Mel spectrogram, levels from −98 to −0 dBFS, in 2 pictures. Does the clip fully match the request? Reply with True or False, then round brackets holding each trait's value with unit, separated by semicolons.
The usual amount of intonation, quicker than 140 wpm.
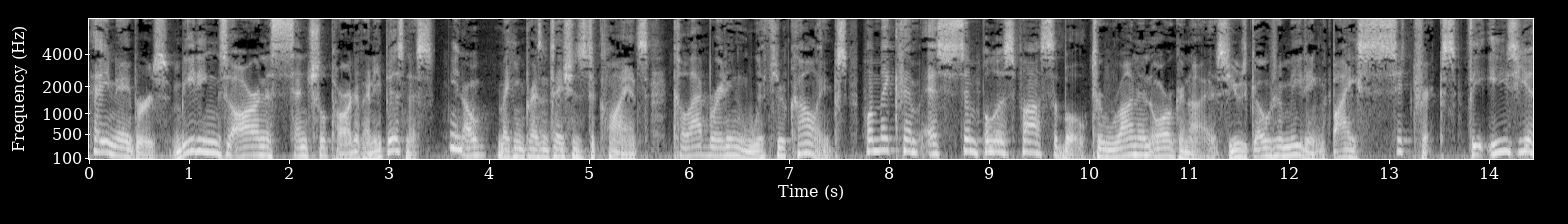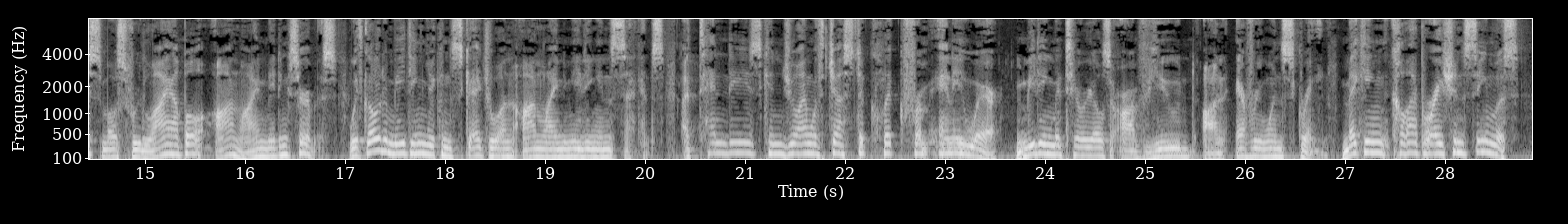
False (6.2 semitones; 150 wpm)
